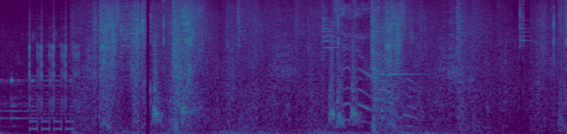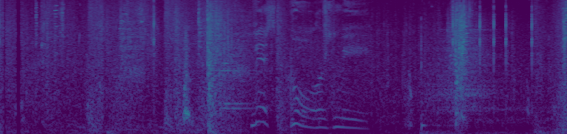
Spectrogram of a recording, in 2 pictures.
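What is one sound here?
Video game battle effects clash and crackle.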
